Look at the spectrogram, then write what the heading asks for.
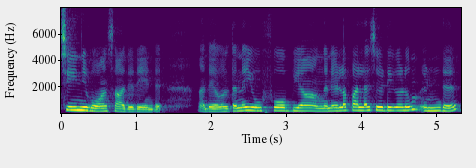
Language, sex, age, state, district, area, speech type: Malayalam, female, 18-30, Kerala, Kannur, rural, spontaneous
